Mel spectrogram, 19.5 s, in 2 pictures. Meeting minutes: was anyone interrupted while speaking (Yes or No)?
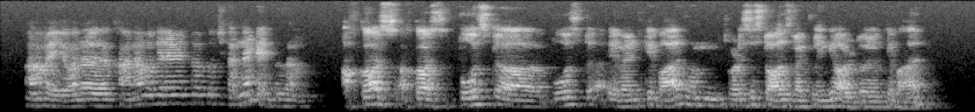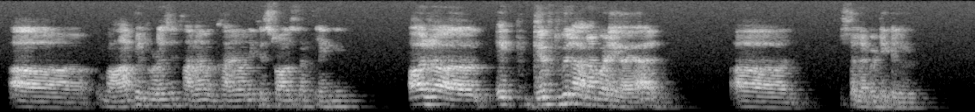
No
